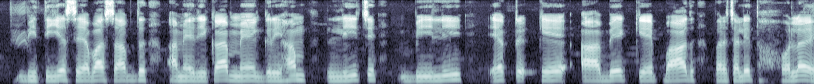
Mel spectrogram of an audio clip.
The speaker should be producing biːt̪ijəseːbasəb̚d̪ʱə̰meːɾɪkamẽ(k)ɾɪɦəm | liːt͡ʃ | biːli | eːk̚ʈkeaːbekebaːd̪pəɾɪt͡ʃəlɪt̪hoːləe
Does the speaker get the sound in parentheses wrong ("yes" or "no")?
yes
